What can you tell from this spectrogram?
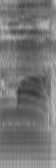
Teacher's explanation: बोलिएगा म तो थोड़ा नाक से हो जाता है, हल्का ओठ से, इसलिए है नासिक वर्ण लास्ट वाला, नासिका से।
